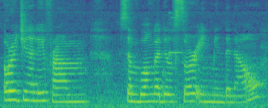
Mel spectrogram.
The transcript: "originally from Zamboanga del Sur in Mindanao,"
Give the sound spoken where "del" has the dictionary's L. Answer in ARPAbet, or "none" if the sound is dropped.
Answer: L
